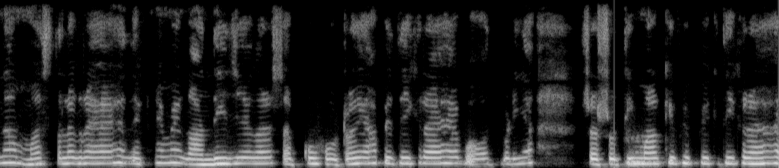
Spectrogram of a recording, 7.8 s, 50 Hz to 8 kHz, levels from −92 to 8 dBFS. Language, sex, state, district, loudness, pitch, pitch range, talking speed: Hindi, female, Bihar, Araria, -15 LUFS, 275 Hz, 260-280 Hz, 215 wpm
